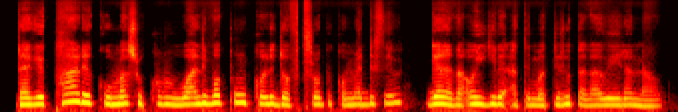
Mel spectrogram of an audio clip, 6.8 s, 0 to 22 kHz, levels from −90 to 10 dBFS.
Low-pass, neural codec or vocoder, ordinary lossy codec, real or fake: none; codec, 44.1 kHz, 2.6 kbps, DAC; none; fake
